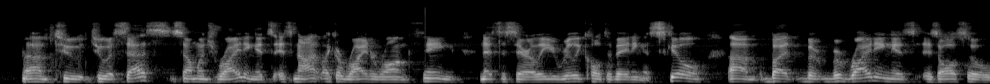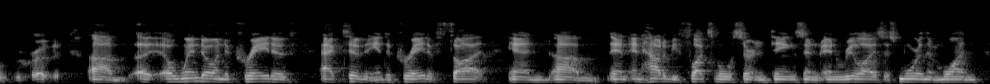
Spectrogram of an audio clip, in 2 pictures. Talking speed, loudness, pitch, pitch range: 175 wpm, -27 LUFS, 125 Hz, 120-135 Hz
